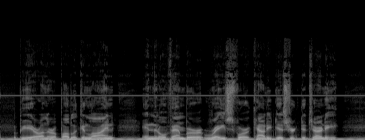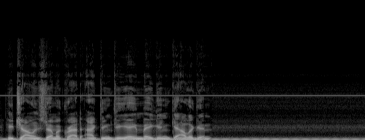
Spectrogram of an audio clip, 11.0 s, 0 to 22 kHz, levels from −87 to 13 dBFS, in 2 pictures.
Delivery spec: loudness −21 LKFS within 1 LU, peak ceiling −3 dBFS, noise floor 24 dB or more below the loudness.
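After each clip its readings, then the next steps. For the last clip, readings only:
mains hum 60 Hz; hum harmonics up to 300 Hz; level of the hum −32 dBFS; interfering tone 7,000 Hz; level of the tone −51 dBFS; integrated loudness −25.0 LKFS; sample peak −9.5 dBFS; target loudness −21.0 LKFS
→ hum removal 60 Hz, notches 5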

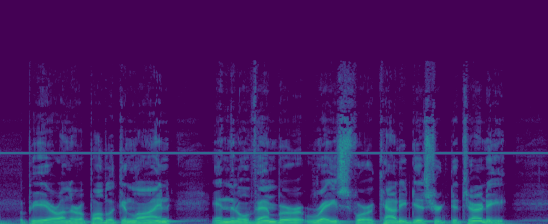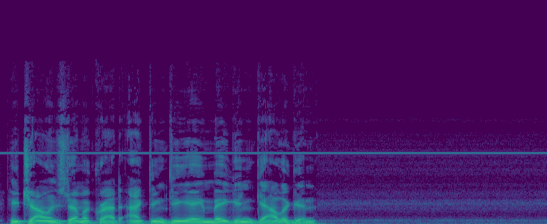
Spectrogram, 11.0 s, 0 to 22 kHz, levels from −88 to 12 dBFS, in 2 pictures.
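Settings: mains hum none found; interfering tone 7,000 Hz; level of the tone −51 dBFS
→ notch filter 7,000 Hz, Q 30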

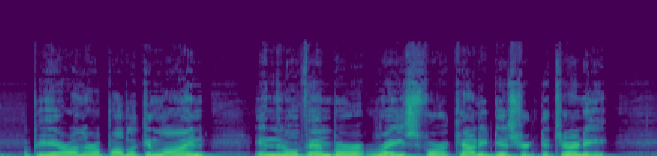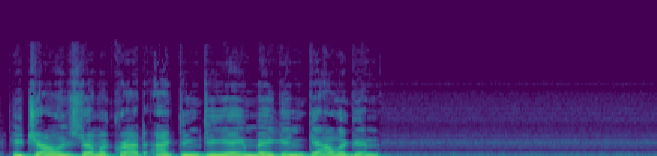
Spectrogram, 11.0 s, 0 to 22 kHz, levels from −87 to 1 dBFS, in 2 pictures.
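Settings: interfering tone none found; integrated loudness −25.5 LKFS; sample peak −9.5 dBFS; target loudness −21.0 LKFS
→ level +4.5 dB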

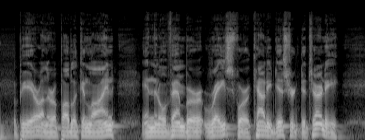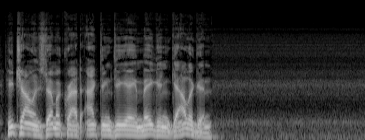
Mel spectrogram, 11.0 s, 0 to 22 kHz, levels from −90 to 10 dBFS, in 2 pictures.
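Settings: integrated loudness −21.0 LKFS; sample peak −5.0 dBFS; background noise floor −52 dBFS

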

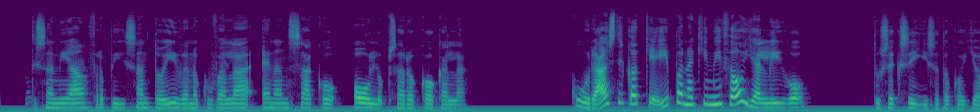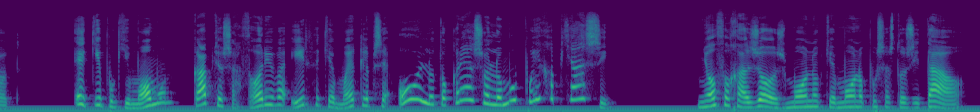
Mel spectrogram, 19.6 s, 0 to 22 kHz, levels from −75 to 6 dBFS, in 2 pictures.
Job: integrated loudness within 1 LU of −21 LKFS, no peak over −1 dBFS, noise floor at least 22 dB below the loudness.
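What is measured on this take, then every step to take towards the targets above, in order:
mains hum 60 Hz; hum harmonics up to 180 Hz; level of the hum −35 dBFS; integrated loudness −24.0 LKFS; sample peak −5.0 dBFS; target loudness −21.0 LKFS
→ hum removal 60 Hz, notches 3
level +3 dB

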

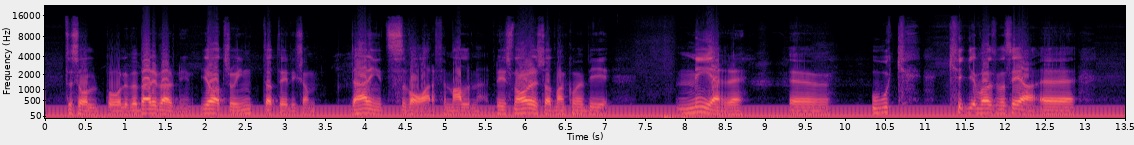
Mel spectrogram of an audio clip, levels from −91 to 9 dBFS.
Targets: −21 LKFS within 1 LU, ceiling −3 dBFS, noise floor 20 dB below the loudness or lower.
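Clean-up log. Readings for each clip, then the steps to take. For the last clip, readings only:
share of clipped samples 1.6%; peaks flattened at −15.5 dBFS; mains hum 60 Hz; hum harmonics up to 300 Hz; level of the hum −31 dBFS; integrated loudness −26.5 LKFS; sample peak −15.5 dBFS; target loudness −21.0 LKFS
→ clipped peaks rebuilt −15.5 dBFS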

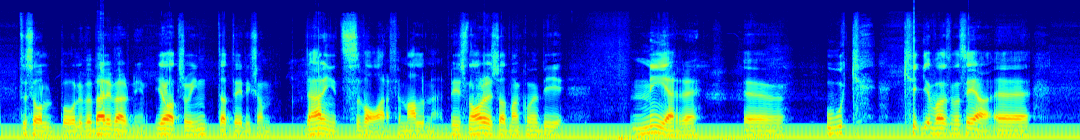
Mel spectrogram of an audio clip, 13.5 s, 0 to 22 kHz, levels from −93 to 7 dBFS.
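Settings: share of clipped samples 0.0%; mains hum 60 Hz; hum harmonics up to 300 Hz; level of the hum −31 dBFS
→ hum removal 60 Hz, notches 5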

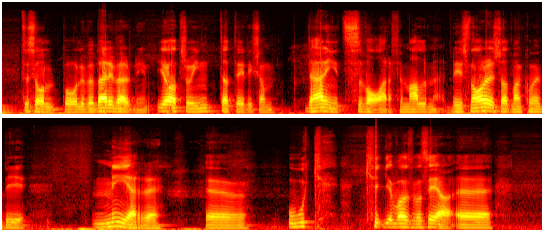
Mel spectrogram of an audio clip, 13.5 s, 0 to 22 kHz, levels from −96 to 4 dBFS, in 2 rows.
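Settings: mains hum none found; integrated loudness −24.5 LKFS; sample peak −5.5 dBFS; target loudness −21.0 LKFS
→ level +3.5 dB
brickwall limiter −3 dBFS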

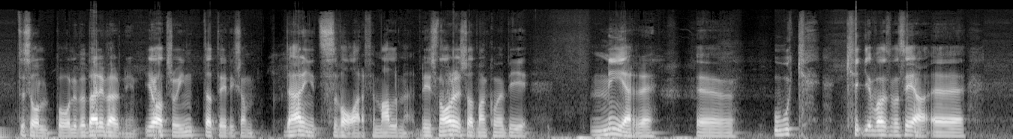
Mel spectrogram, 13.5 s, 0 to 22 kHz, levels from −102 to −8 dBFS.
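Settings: integrated loudness −21.5 LKFS; sample peak −3.0 dBFS; background noise floor −53 dBFS

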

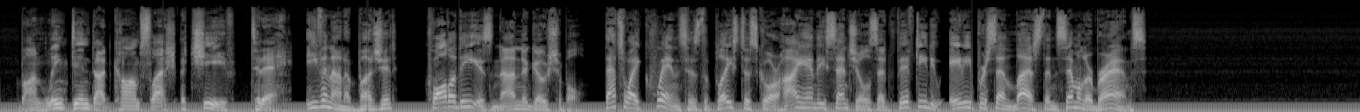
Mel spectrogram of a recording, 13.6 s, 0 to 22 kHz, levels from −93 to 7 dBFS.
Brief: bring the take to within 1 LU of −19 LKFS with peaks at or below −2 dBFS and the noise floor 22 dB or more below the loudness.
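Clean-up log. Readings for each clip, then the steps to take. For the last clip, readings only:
number of dropouts 5; longest dropout 10 ms; mains hum 60 Hz; hum harmonics up to 300 Hz; level of the hum −37 dBFS; integrated loudness −27.0 LKFS; sample peak −11.5 dBFS; target loudness −19.0 LKFS
→ repair the gap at 0:01.63/0:03.67/0:04.59/0:06.16/0:09.71, 10 ms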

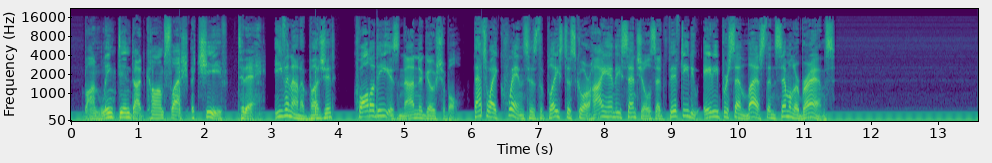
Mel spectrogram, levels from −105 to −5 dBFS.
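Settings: number of dropouts 0; mains hum 60 Hz; hum harmonics up to 300 Hz; level of the hum −37 dBFS
→ hum removal 60 Hz, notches 5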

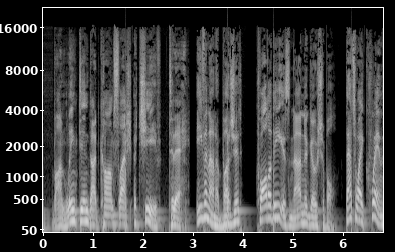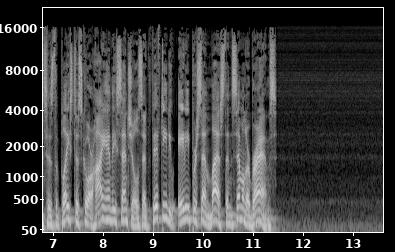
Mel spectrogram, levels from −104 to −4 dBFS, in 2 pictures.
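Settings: mains hum none found; integrated loudness −27.0 LKFS; sample peak −10.5 dBFS; target loudness −19.0 LKFS
→ level +8 dB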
